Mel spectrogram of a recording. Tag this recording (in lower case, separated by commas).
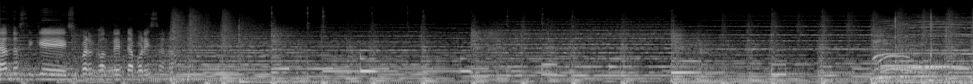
music, speech, outside, urban or man-made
